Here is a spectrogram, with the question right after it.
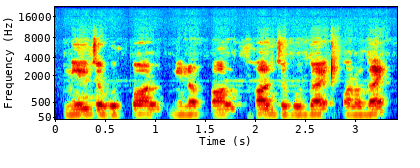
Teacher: এই সবগুলো উদাহরণে কিন্তু আমরা দেখছি যে অ এবং উ মিলে ও স্বরধ্বনিতে রূপান্তরিত হয়েছে।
